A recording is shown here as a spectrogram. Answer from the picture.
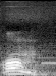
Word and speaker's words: ॐ: ओम के उच्चारण में अ 10% बोला जाता है, ऊ 20% बोला जाता है तथा म 50% बोला जाता है।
